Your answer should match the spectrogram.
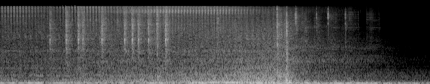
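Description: Film projector sound effect: a running mechanical rattle with many scattered clicks over a low hum and a high hiss, thinning out near the end.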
